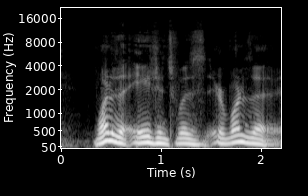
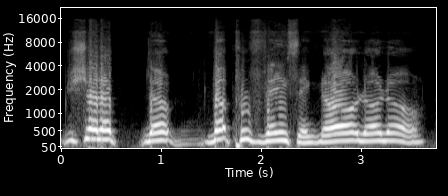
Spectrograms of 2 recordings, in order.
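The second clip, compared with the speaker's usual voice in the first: higher, louder whiny mock of a pundit; shrill-free mock rant, higher and louder; mocking Roland; 7 semitones higher, 4 dB louder than usual. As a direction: ham up a pundit snapping shut up. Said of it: "Roland over here is saying".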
